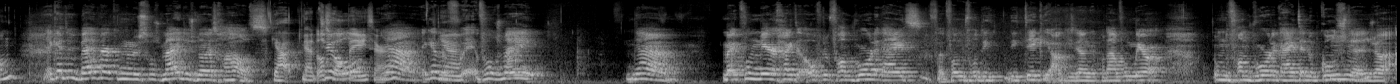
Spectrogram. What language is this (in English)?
Dutch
